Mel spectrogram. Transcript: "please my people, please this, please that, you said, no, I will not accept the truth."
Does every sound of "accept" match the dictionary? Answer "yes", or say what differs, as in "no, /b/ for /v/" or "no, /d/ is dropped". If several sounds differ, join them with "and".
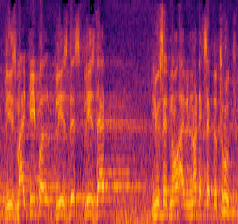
yes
